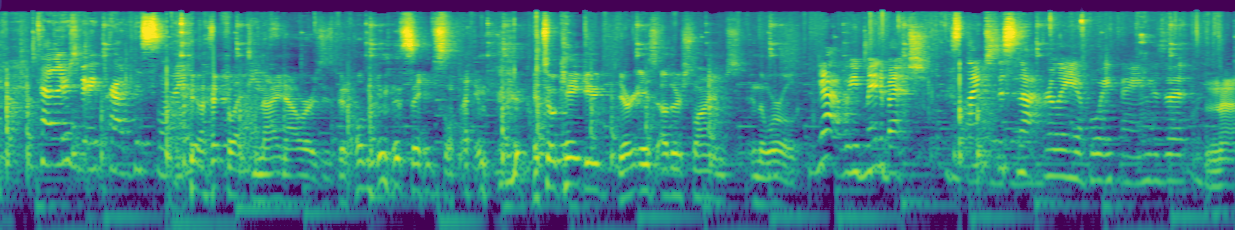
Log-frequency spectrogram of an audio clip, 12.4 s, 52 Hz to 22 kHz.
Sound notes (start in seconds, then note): 0.0 laughs; 4.7 laughs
